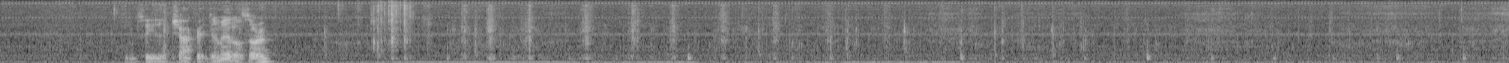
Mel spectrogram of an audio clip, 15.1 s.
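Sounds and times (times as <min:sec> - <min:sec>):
steady low hum: 0:00.0 - 0:15.0
crunching wafer: 0:03.3 - 0:13.4.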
